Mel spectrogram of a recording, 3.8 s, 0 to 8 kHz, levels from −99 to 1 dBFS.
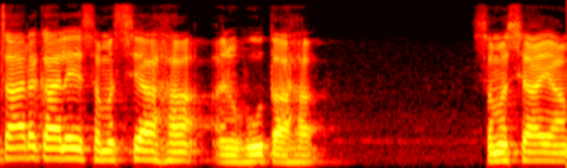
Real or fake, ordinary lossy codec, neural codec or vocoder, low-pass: real; none; none; 7.2 kHz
